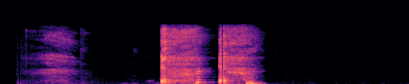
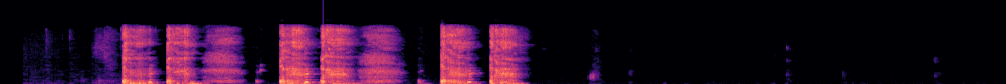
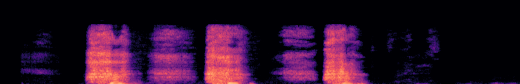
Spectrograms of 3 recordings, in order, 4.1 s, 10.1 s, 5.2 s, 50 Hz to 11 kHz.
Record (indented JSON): {
  "cough_length": "4.1 s",
  "cough_amplitude": 29137,
  "cough_signal_mean_std_ratio": 0.32,
  "three_cough_length": "10.1 s",
  "three_cough_amplitude": 32767,
  "three_cough_signal_mean_std_ratio": 0.36,
  "exhalation_length": "5.2 s",
  "exhalation_amplitude": 32667,
  "exhalation_signal_mean_std_ratio": 0.4,
  "survey_phase": "alpha (2021-03-01 to 2021-08-12)",
  "age": "45-64",
  "gender": "Female",
  "wearing_mask": "No",
  "symptom_none": true,
  "smoker_status": "Current smoker (11 or more cigarettes per day)",
  "respiratory_condition_asthma": false,
  "respiratory_condition_other": false,
  "recruitment_source": "REACT",
  "submission_delay": "1 day",
  "covid_test_result": "Negative",
  "covid_test_method": "RT-qPCR"
}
